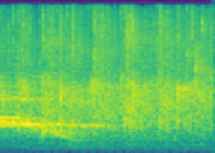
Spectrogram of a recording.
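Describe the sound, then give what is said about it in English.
Applause from a church audience during a service: dense, steady clapping that holds at an even level for about two seconds, easing slightly toward the end. “Make some noise for them, come on.”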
